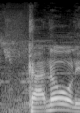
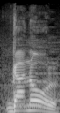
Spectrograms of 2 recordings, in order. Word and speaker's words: cannoli: Cannoli, not gannol.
